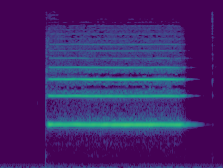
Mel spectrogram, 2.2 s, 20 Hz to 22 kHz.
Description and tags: Part of the Good-sounds dataset of monophonic instrumental sounds.
instrument::piccolo
note::C
octave::6
midi note::72
good-sounds-id::8279
C6, good-sounds, multisample, neumann-U87, piccolo, single-note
